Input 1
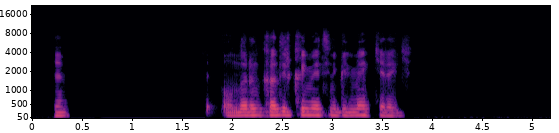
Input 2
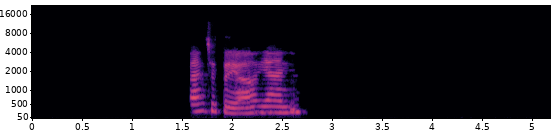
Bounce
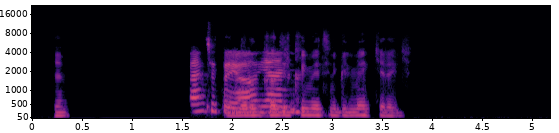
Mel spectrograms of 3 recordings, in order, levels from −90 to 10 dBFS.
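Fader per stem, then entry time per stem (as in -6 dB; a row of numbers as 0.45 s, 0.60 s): -3.5 dB, -1.0 dB; 0.00 s, 0.00 s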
